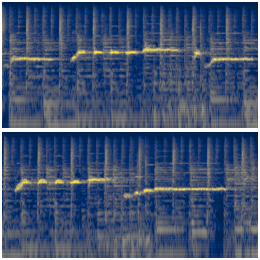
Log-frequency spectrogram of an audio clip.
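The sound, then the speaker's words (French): A melodic whistled tune, the friends' whistle that boys use in the street to call a friend, repeats in short phrases, clear, over steady rhythmic background music with a regular beat; no one speaks. “Pour l'appeler, il en prend un truc qu'ils ont mis au point, le sifflet des copains.”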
